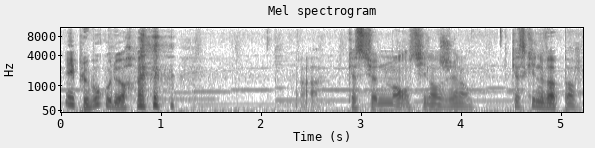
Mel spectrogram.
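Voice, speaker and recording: A man's voice: medium pitch, expressive, moderate pace, dark tone, faint music behind. A man playing a video game on stream, thinking aloud with many fillers and restarts, reading game text out and translating it. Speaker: gaming streamer. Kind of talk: casual let's-play commentary.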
